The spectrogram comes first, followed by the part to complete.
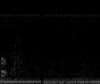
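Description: Steady chorus of crickets and other insects, with a low steady hum beneath it and a brief dip in the sound just under a second in.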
